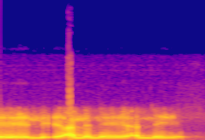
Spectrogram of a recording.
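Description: A man talking over a telephone line with a thin phone sound. He breaks off near the end.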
